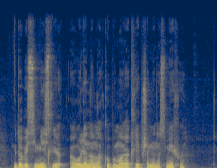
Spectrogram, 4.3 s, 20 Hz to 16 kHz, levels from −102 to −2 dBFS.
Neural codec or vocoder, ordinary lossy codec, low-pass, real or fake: none; none; 14.4 kHz; real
